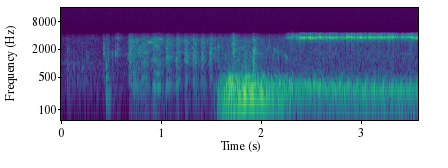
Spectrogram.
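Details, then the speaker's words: Mazda 626 automatic, 152,000 miles, cold start: after rapid cranking it catches and a steady high-pitched squeal rises over the idle within a second; belts are tight, and the owner suspects the alternator belt, unconfirmed. "got 152,000 miles on it but I tell you what she squeals like a pig let me show you true David's fire startup cold"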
